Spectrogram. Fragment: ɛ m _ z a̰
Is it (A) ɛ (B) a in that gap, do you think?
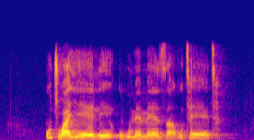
A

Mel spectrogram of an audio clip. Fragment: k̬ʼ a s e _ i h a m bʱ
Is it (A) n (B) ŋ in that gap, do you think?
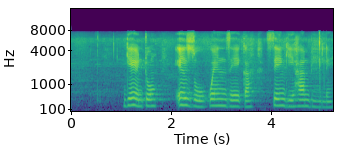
B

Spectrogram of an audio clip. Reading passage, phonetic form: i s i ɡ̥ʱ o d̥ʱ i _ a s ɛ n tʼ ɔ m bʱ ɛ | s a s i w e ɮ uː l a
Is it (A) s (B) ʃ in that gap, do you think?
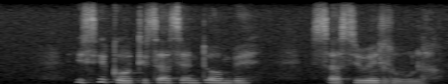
A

